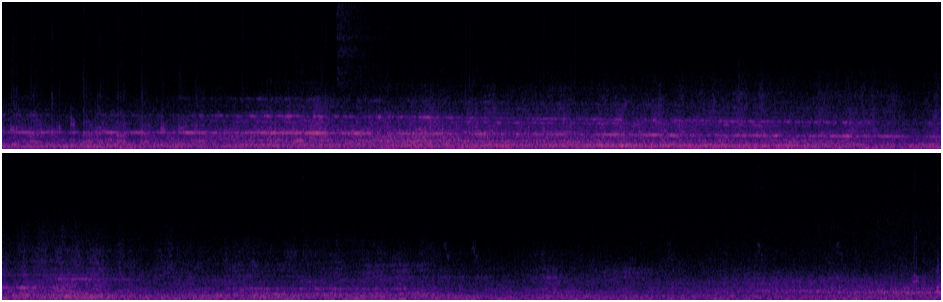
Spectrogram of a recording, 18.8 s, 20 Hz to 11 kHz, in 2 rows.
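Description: An airliner taxiing toward the Tom Bradley terminal at LAX after landing on runway 24 right, a loud continuous jet engine whine with slowly falling tones, steady and fairly near.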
